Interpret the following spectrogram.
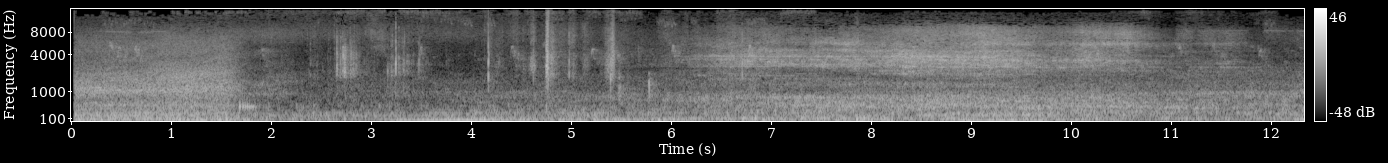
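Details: Old Ford truck: long steady cranking at roughly four turns a second for over ten seconds without catching, a hard start with the cause unclear.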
